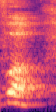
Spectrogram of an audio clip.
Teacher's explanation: व को हम दंतोस्त कहते हैं, दांत और ओष्ठ दोनों चलते हैं व को बोलने में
